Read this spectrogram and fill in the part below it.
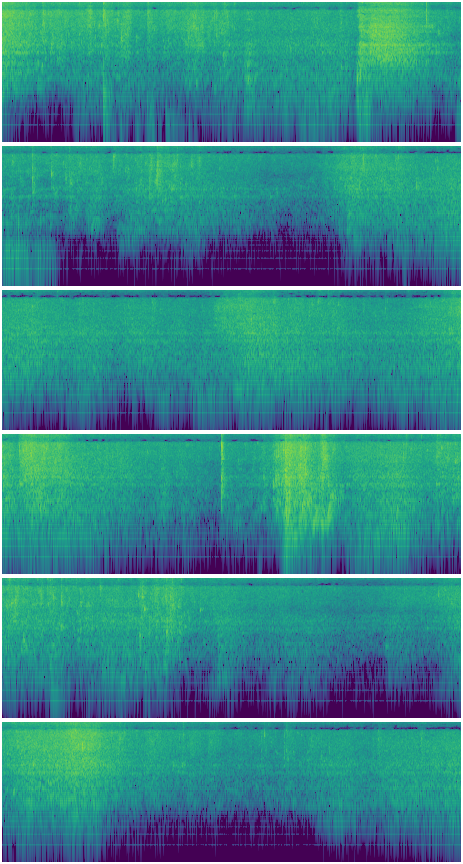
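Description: Small waves lap and splash against rock.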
